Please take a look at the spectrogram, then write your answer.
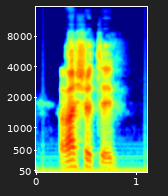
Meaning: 1. to buy back 2. to buy out, buy off 3. to ransom 4. to redeem (from sin) 5. to make amends
- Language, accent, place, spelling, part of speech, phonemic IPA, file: French, France, Lyon, racheter, verb, /ʁaʃ.te/, LL-Q150 (fra)-racheter.wav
